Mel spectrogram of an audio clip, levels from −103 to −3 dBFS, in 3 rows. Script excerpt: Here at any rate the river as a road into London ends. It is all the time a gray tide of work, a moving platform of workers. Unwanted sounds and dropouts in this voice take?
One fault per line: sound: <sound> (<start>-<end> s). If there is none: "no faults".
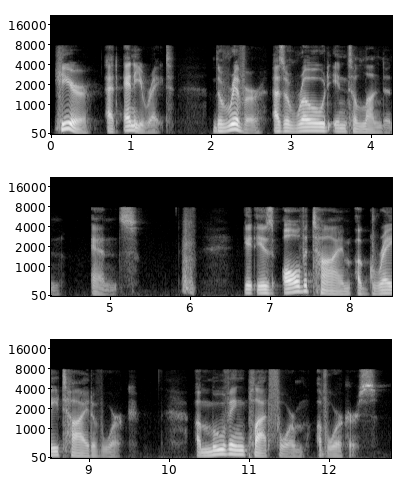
sound: sniff (5.9-6.1 s)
